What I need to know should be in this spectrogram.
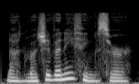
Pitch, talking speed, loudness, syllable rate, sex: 180 Hz, 215 wpm, -16 LUFS, 5.7 syllables/s, female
